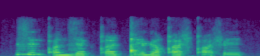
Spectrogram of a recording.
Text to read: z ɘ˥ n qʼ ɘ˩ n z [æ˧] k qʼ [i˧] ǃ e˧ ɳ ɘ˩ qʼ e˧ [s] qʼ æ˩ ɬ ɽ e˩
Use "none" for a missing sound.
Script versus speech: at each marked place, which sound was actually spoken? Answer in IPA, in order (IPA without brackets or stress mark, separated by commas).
ɛ˧, i˧, ɬ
